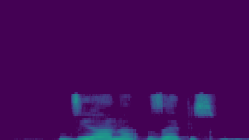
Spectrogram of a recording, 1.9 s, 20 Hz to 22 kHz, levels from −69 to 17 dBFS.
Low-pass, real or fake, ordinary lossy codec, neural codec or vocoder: 7.2 kHz; fake; MP3, 48 kbps; codec, 16 kHz, 2 kbps, FreqCodec, larger model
